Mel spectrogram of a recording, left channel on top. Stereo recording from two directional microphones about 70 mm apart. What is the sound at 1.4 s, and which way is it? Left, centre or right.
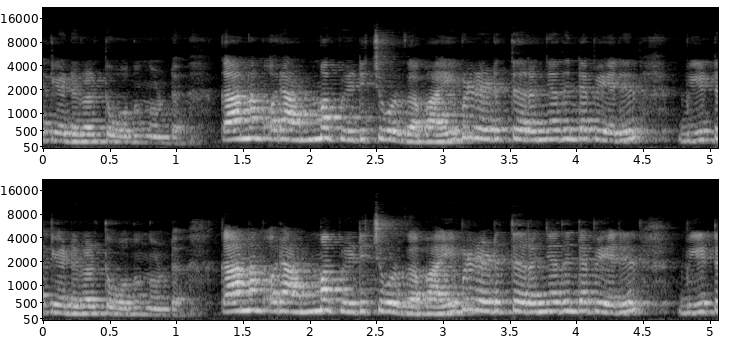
A woman's voice, right.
